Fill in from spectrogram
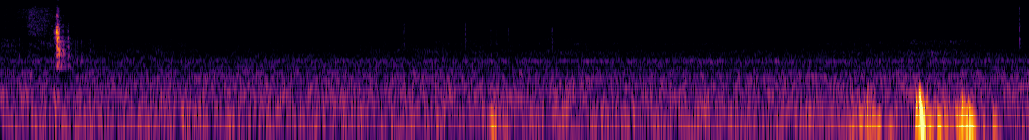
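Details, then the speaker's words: Indoor Daikin furnace/AC unit, set to cool, working again, its filter left dirty for about a year: soft, steady low air rumble with a couple of faint clicks, blower running smooth and quiet as it should. "And now it is, so this is like to show you how it's supposed to sound like."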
